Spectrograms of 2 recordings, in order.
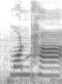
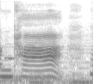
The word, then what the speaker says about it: มณฑา: ต่อ มา นะ คะ คำ ว่า มณฑา มณฑา อ่าน ว่า ว่า มณฑา มณฑา นะ คะ มี ความ หมาย ก็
